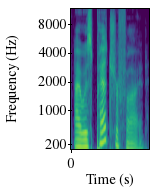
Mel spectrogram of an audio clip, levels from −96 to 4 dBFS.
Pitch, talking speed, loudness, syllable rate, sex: 160 Hz, 150 wpm, -17 LUFS, 4.7 syllables/s, female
